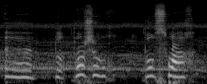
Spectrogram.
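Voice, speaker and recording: A shy, clever little girl from a storybook, voiced by a woman, hesitant and pleading. Her voice is high. Faint noise sits behind her. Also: fairly even intonation, slow pace, a bit bright, a faint crowd, heavily acted.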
